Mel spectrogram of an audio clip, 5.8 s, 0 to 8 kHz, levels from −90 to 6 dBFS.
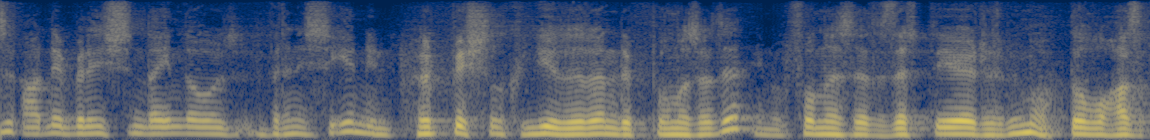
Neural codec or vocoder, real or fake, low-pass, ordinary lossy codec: codec, 16 kHz, 0.5 kbps, X-Codec, WavLM features, trained on Multilingual LibriSpeech; fake; none; none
